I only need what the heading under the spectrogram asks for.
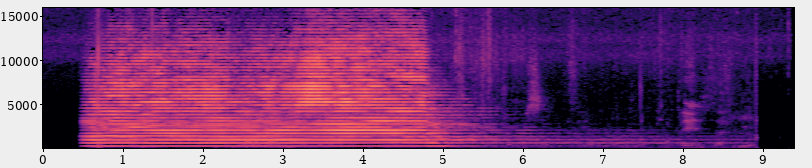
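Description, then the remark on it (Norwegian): A loud air raid siren blares with a steady, harmonic-rich tone for several seconds while people walk past outside, then fades somewhat and continues more softly until it cuts off abruptly. “Midt i, på ruten klarte å fange eh, når flyalarmen gikk.”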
